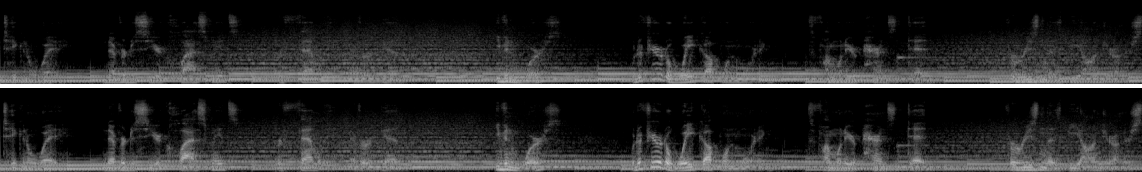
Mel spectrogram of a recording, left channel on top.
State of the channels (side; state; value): both; normal; correlation 0.61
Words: taken away, never to see your classmates or family ever again. Even worse, what if you were to wake up one morning to find one of your parents dead for a reason that is beyond your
